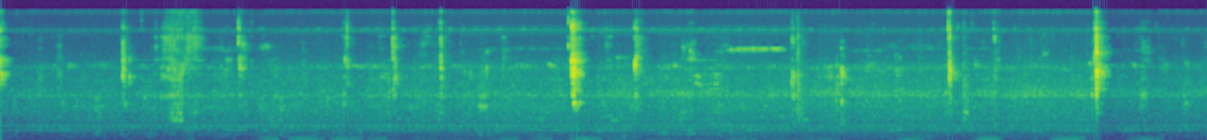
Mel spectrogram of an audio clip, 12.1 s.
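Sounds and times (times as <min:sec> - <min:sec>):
wet chewing clicks and smacks: 0:00.4 - 0:01.5, 0:02.2 - 0:06.6, 0:07.8 - 0:10.1.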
